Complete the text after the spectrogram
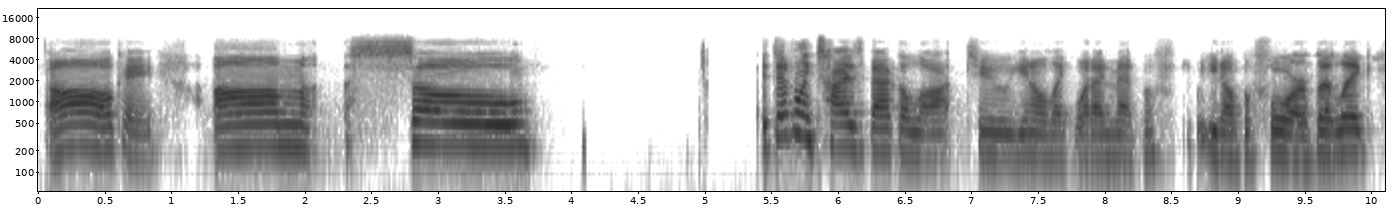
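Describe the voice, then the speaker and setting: A woman with a very clear, bright voice that has the sweetness of a cartoon princess. She talks in a chatty, expressive way, as a guest in a relaxed interview. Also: medium pitch, dull audio. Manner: chatty, expressive, quick to laugh. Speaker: podcast guest, mermaid performer. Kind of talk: casual interview chat.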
